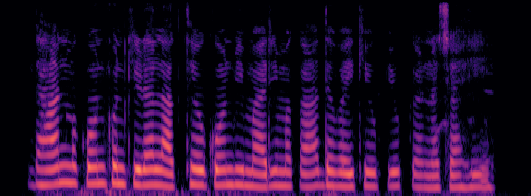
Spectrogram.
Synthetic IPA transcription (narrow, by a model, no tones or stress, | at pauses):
d̪ʱaːnmɐ̃koːnkʊnkiɽalaːɡt̪ʰeokoːnbʱiːmaːɾimɐ̃kaːd̪ɐʋaːikeʊpjoːɡ̚kɐɾnat͡ʃaːɦiː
